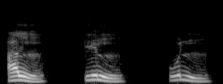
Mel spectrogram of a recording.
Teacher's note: লামটা হলো জিভের আগার কিনারা এবং সামনের উপরের দুই পাশের গোড়ার দাঁতে লাগিয়ে, গোড়ার দাঁতের সঙ্গে লাগিয়ে উচ্চারিত হবে। তাহলে জিভের সামনের কিনারা এবং উপরের দুই পাশের গোড়ার সঙ্গে লাগবে লাম, তাহলে আল, ইল, উল।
